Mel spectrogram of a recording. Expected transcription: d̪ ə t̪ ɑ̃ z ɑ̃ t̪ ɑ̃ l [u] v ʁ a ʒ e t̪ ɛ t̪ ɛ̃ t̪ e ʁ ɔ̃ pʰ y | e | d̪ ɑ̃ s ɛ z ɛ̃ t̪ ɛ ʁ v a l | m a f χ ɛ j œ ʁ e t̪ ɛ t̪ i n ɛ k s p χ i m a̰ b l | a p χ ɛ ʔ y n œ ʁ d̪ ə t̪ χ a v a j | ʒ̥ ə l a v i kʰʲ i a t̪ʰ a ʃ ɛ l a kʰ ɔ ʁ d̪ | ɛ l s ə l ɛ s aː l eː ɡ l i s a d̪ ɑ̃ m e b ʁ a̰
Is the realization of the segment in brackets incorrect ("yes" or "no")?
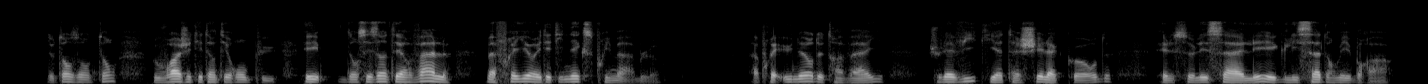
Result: no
